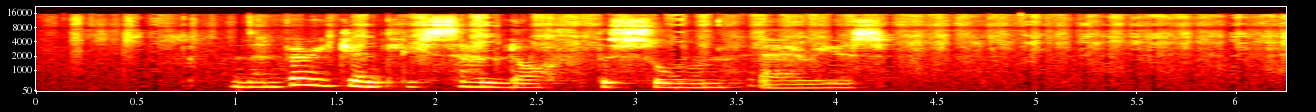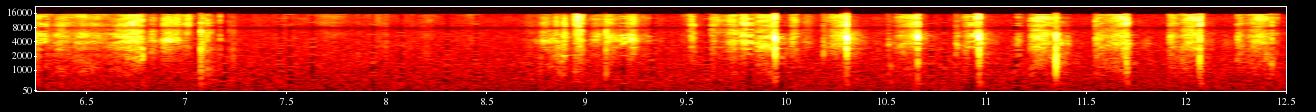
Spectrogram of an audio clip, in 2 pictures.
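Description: Sandpaper rubs against a small piece of wood in short, quick strokes.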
